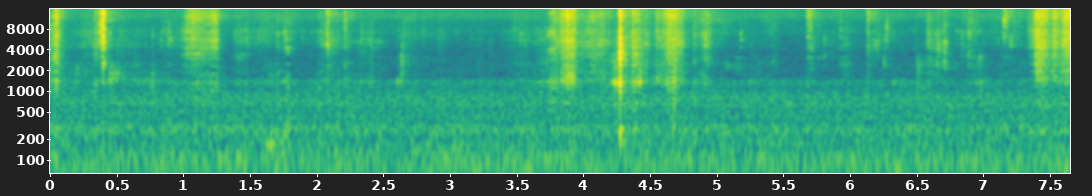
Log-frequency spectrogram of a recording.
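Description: Chewing and mouth sounds of eating a Big Mac, with a few small clicks and one sharper tap about four seconds in as the burger and its cardboard box are handled, over a steady low rumble.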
